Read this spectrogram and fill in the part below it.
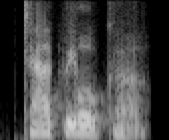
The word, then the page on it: tapioca: Indian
